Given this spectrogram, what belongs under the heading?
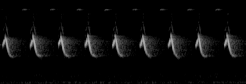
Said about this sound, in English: I feel a great sense of accomplishment. I finally got the recording I wanted, of a nightingale just a stone's throw from my own bed.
